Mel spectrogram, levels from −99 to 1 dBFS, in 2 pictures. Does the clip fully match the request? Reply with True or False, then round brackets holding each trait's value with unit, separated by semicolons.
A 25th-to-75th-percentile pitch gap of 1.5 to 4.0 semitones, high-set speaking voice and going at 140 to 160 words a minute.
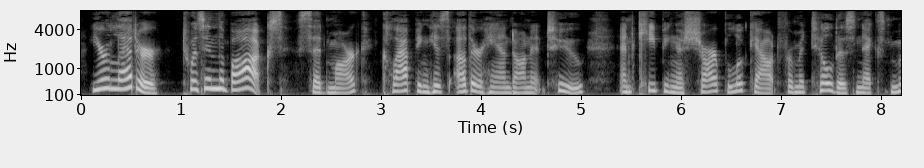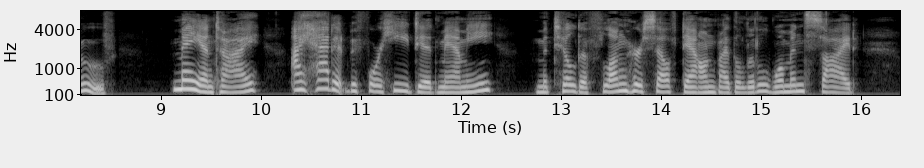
False (4.6 semitones; 205 Hz; 155 wpm)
